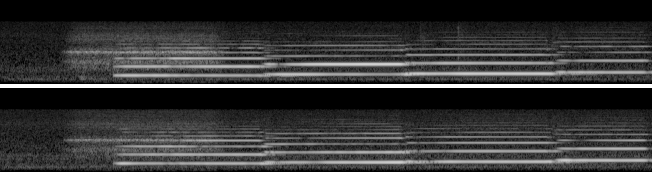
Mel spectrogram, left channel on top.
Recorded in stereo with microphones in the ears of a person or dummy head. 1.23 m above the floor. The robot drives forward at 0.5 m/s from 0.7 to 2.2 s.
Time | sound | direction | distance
1.1 | a flute | 40° left (ahead or behind) | 0.5 m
